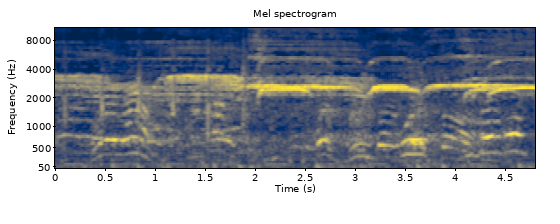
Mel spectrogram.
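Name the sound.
crowd booing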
